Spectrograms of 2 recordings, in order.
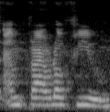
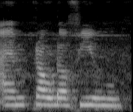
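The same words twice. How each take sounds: First: Said in the usual way. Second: Put-on very slow, drunken drawn-out praise; tipsy Anna praising his son, slurred and slow; drunk father. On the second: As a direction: drag it out like a drunk proud father.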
